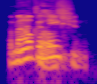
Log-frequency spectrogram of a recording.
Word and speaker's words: amalgamation: about amalgamation amalgamation oh i said it right amalgamation like like animation okay anyways cilante um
